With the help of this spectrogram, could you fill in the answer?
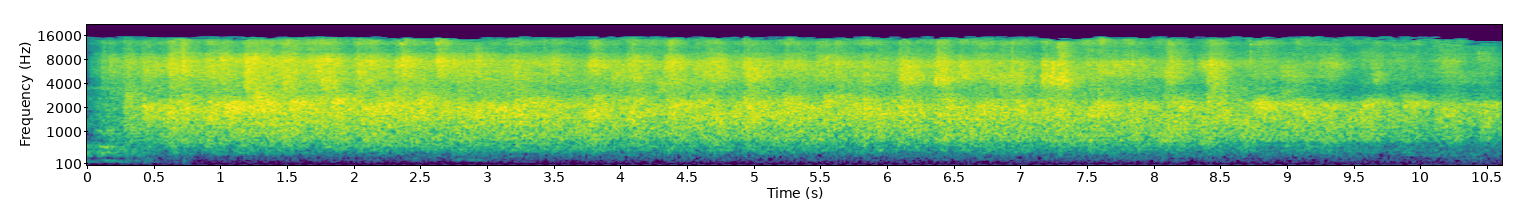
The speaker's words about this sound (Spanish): ¿Cuánto le pueden dar un aplauso al Señor?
